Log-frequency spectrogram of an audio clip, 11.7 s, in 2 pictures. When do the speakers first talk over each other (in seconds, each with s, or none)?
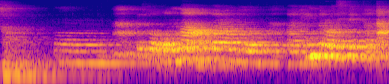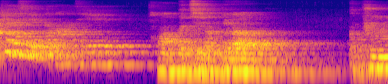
none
